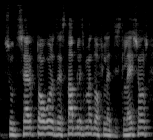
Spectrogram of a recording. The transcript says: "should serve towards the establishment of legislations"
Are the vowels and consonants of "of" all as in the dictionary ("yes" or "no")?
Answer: no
